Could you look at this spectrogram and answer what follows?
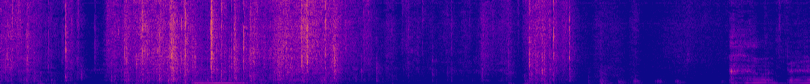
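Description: Packets of lace trims are rummaged through at a craft table, giving close crinkling and rustling of plastic in bursts that fade and return, without talk.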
